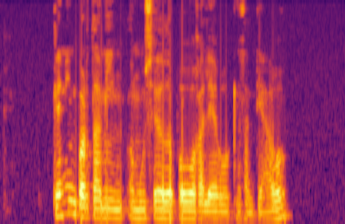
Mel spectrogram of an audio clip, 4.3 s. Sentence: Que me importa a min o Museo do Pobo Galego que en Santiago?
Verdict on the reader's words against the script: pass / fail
pass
